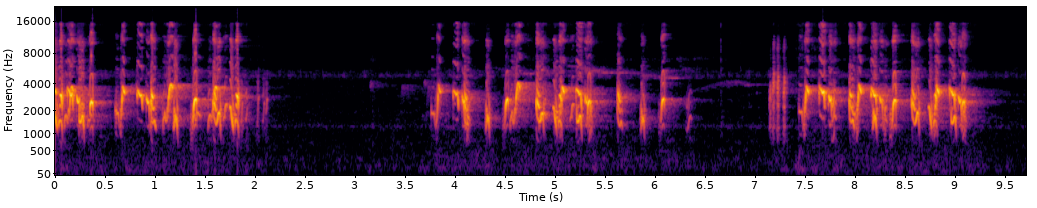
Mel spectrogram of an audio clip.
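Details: Pair of streak-eared bulbuls dueling in song on 30/10/2021, a luring recording: three bursts of rapid, jumbled, warbling notes, each about two seconds long and separated by silent gaps.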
